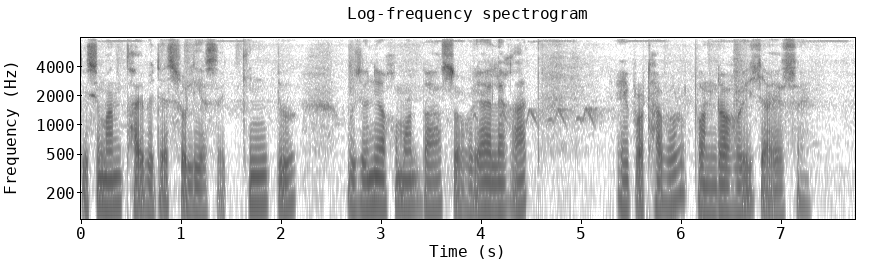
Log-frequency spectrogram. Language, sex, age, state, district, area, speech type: Assamese, male, 30-45, Assam, Darrang, rural, spontaneous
